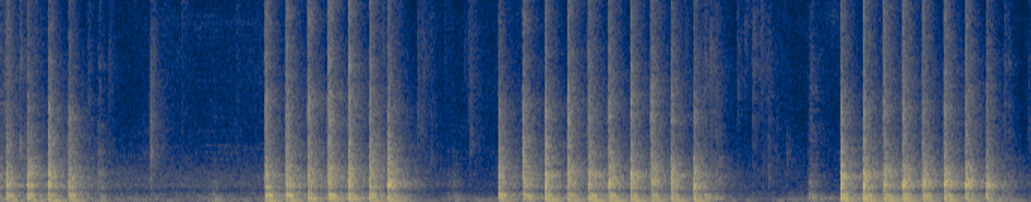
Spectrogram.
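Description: Hammer tapping a chisel in quick runs of about six or seven blows a second, each run lasting one to two seconds with short pauses between, cutting hard putty out of a wooden window frame to free a stained glass window.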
